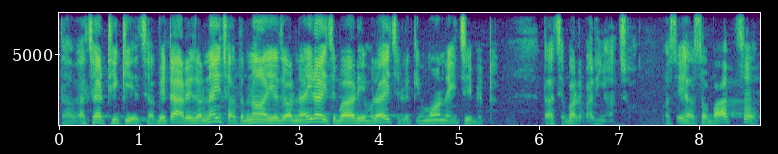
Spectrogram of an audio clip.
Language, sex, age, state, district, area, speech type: Maithili, female, 60+, Bihar, Begusarai, rural, spontaneous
